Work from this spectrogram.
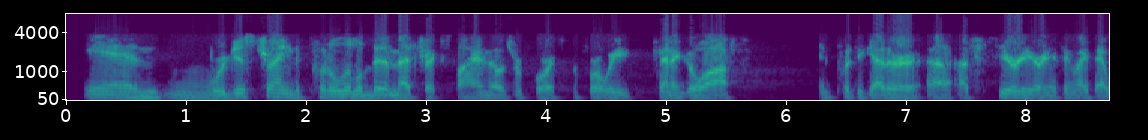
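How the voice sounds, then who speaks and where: In a Midwestern American accent, a man speaks at a fairly quick pace and fairly low pitch with monotone, flat intonation. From US Midwest, northern Illinois. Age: 50s. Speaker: paranormal researcher. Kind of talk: interview.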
